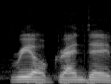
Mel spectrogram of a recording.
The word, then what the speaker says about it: Rio Grande: Rio Grande Valley.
